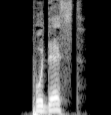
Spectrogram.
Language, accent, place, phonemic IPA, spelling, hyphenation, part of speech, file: German, Germany, Berlin, /poˈdɛst/, Podest, Po‧dest, noun, De-Podest.ogg
- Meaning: podium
